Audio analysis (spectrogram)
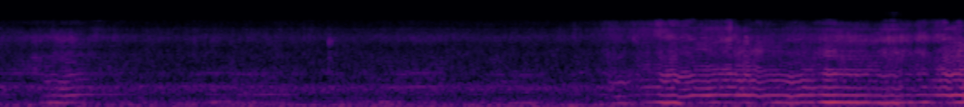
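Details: A honey bee swarm of thousands, massed in a clump on a branch, drones continuously; the hum thickens and wavers louder in the last few seconds as nearby bees fly past.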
